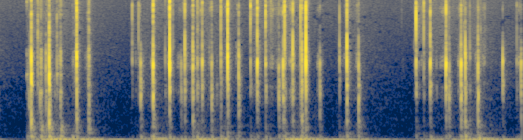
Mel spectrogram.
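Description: A compact transparent acrylic mechanical keyboard with clear plastic keycaps and a clear case is typed on with long nails and fingertips. Rapid, uneven bursts of short, crisp keystrokes combine a low thock with a bright click. Two brief pauses split the typing into three runs.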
